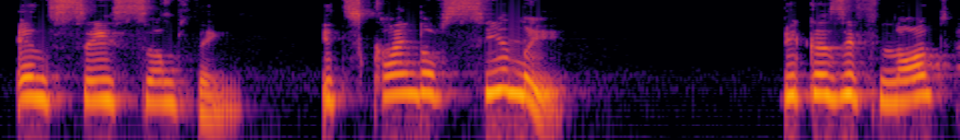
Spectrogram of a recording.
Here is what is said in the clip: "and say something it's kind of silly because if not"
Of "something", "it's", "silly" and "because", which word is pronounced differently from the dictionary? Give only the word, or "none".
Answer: none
